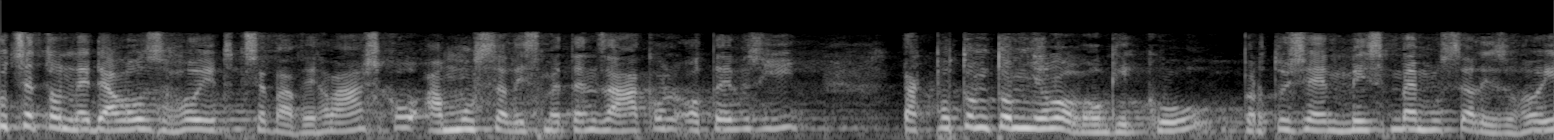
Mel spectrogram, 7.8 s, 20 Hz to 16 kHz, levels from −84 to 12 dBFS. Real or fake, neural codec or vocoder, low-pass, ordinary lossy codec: fake; codec, 16 kHz, 4 kbps, FreqCodec, larger model; 7.2 kHz; AAC, 64 kbps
